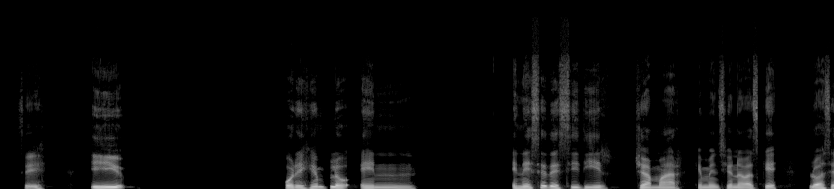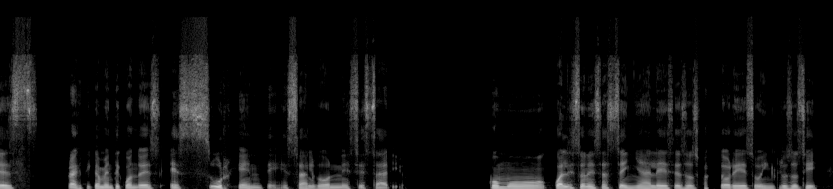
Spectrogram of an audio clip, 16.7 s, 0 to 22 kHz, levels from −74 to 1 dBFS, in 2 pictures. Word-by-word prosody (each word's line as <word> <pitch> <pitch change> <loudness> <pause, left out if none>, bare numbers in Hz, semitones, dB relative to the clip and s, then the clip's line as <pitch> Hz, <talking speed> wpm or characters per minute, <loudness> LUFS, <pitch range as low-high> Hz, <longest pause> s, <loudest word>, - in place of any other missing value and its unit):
Sí, 125 0 -4 0.4
y 145 -1 +7 1.6
por 145 -2 +5
ejemplo, 155 0 +2
en, 125 -3 -1 0.9
en 140 0 0
ese 170 +6 +2
decidir 130 -7 0 0.2
llamar, 120 -2 +2
que 130 - -4
mencionabas 125 +2 +1
que, 125 -3 0 0.3
lo 135 - +4
haces 150 +1 0 0.3
prácticamente 135 +3 0
cuando 125 -4 +1
es, 125 +2 -1
es 125 -2 -1
urgente, 125 - -1
es 105 - -4
algo 130 0 0
necesario, 125 -2 -4 0.8
¿cómo? 160 0 +3
¿Cuáles 160 +1 +4
son 165 -1 +2
esas 165 0 -1
señales, 140 -1 0
esos 145 -1 -2
factores? 135 +2 -1
O - - 0
incluso, 130 +4 -3
si, 135 -4 -3
135 Hz, 115 wpm, -27 LUFS, 125-150 Hz, 1.6 s, y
